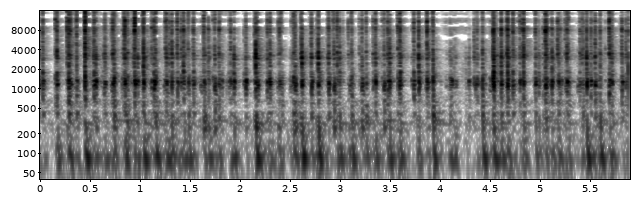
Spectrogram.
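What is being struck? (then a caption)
Mechanical keyboard with plastic keycaps. An ASUS ROG Claymore Core mechanical keyboard with Cherry MX Red switches, black plastic keycaps on a metal frame and a hollow RGB-backlit housing, is typed on continuously with the fingertips of both hands. Dense, rapid clacking keystrokes with short, dry attacks and a pronounced mid-range tone around 1.2 kHz, plus a low thud from the hollow housing beneath.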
